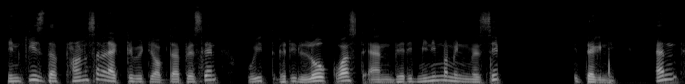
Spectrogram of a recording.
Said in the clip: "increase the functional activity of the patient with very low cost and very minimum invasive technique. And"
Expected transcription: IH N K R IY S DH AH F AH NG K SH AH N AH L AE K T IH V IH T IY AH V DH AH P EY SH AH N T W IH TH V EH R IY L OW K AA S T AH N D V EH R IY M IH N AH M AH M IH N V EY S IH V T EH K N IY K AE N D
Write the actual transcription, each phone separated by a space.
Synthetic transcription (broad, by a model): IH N K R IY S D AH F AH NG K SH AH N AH L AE K T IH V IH T IY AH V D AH P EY S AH N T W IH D V EH R IY L OW K AA S T AH N D V EH R IY M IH N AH M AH M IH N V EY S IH P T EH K N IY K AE N D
